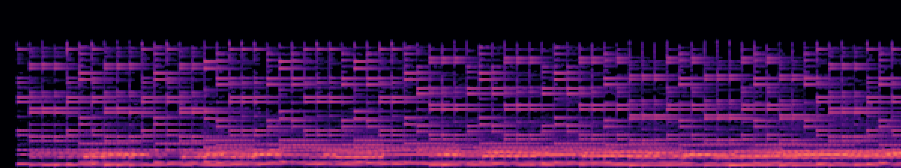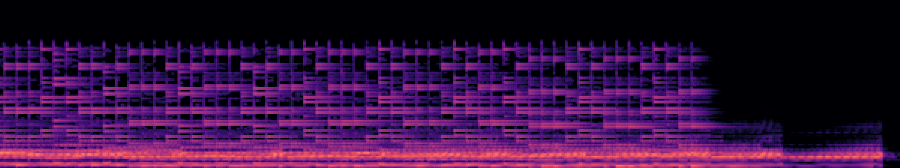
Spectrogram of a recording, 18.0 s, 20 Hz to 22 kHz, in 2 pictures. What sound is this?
ARP B - var 4
ARPS B - I took a self created Bell sound from Native Instruments FM8 VSTi within Cubase 5, made a little arpeggio-like sound for it, and mangled the sound through the Quad Frohmage effect resulting in 8 different flavours (1 till 8). 8 bar loop with an added 9th bar for the tail at 4/4 120 BPM. Enjoy!
120bpm, arpeggio, bell, melodic, sequence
